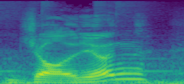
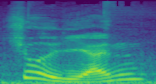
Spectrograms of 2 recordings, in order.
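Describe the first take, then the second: First: The name is said the usual English way. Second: The name is said with Mandarin pronunciation. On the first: "the usual way" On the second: "it's pronounced Chulian in Mandarin"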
